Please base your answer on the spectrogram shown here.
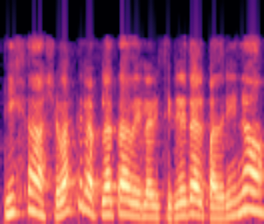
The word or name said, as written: bicicleta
